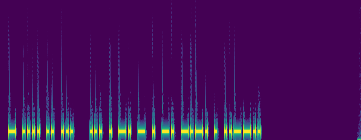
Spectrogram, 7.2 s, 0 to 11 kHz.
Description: Morse code, heard as a keyed tone, about 25 wpm, 700 Hz. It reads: THIS SENTENCE?
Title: Sentences from Top 1000 Words - Review Part 1 - 25wpm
